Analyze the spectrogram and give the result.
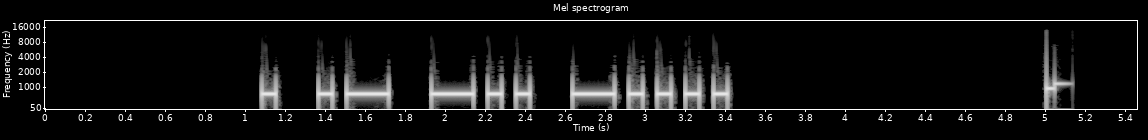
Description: Morse code, heard as a keyed tone, about 17 wpm, 700 Hz. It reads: EAD6
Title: All Cut Numbers - 4-Digit 17wpm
